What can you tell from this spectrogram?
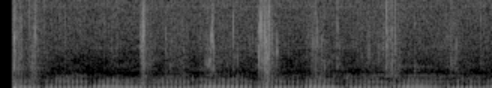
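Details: Domestic cat named Shamotra purring while being petted, which she loves; steady low rumbling purr in pulsed cycles roughly every half second, with soft rustling of hand strokes on fur above.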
